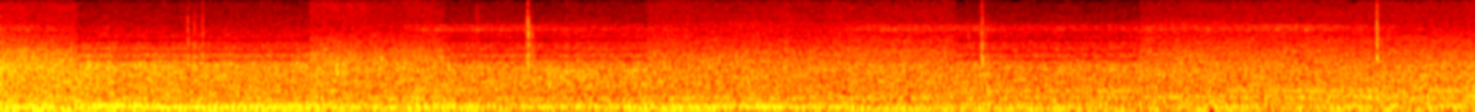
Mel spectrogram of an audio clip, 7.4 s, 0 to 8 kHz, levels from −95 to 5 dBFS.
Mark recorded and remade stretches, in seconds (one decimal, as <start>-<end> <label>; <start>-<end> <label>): 0.0-7.4 recorded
